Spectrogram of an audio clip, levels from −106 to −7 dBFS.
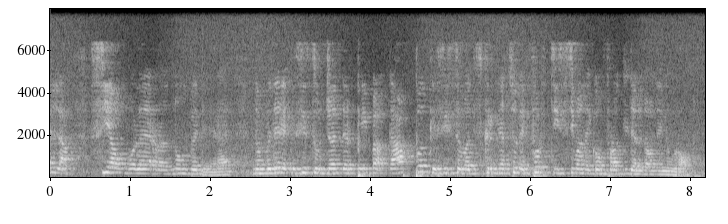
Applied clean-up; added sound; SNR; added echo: none; Ocean; 17 dB; reverberation time 0.6 s.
